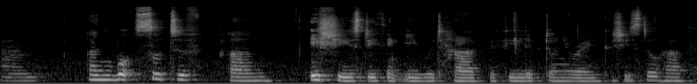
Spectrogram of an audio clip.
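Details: Adult female speaker; typical speech.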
